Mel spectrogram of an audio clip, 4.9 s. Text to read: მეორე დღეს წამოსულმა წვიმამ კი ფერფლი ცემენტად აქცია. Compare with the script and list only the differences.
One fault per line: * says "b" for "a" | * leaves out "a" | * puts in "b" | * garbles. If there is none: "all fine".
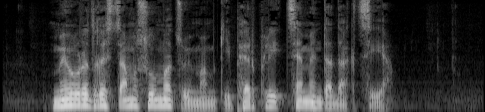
all fine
